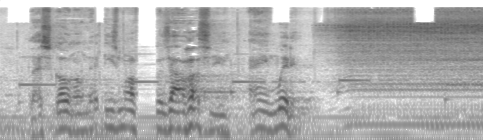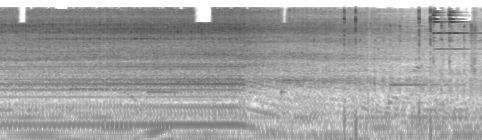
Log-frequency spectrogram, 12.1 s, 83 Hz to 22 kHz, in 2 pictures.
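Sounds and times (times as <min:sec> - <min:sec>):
vehicle engine idling: 0:03.9 - 0:12.0.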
